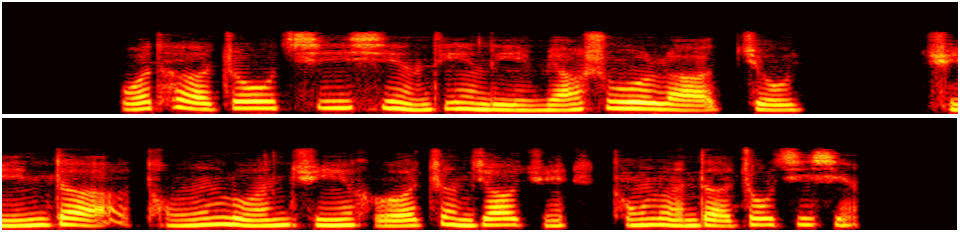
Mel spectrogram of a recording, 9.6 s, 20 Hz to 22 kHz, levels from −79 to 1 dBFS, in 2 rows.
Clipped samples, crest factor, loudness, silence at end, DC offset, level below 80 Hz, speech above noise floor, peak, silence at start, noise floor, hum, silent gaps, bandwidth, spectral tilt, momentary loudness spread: under 0.1%; 16 dB; -18 LUFS; 0.5 s; under 0.1%; -62 dBFS; 67 dB; -4 dBFS; 0.6 s; -85 dBFS; none; 4.31-4.35 s, 4.42-4.46 s; 7.6 kHz; -5.5 dB/octave; 8 LU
